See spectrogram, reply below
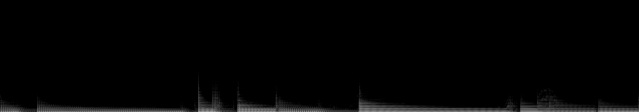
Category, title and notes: Music > Solo instrument
A simple bass guitar riff
Bass, Guitar, Riff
